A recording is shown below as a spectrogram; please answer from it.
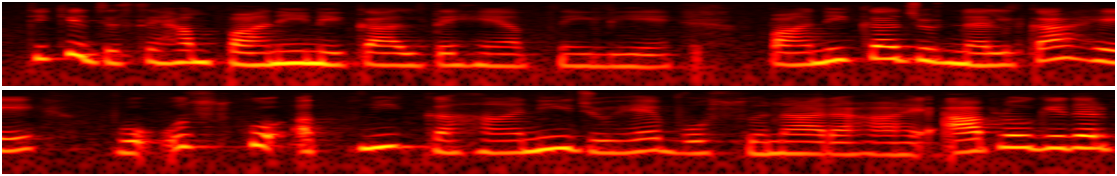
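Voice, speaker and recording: Slow-reading woman teacher, dull recording. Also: fairly high pitch, darkish tone. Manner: slow, syllable-by-syllable reading, repeating each line for pupils to follow; asks the class questions and answers them herself. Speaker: primary school teacher. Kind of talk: reading a story aloud and explaining it to young children.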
